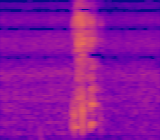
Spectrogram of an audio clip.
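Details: Domestic cat bringing up a hairball: one short, harsh, broadband retching burst lasting about a quarter second against a quiet indoor background.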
